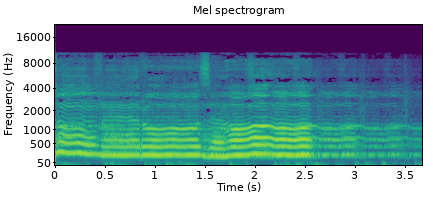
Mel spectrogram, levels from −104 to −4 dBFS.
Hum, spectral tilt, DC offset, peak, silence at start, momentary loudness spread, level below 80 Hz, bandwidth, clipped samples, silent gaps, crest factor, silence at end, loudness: none; -6.5 dB/octave; under 0.1%; -8 dBFS; 0 s; 16 LU; -60 dBFS; 10.5 kHz; under 0.1%; none; 14 dB; 0 s; -21 LUFS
